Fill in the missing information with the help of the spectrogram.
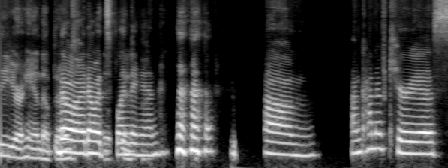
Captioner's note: laughing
